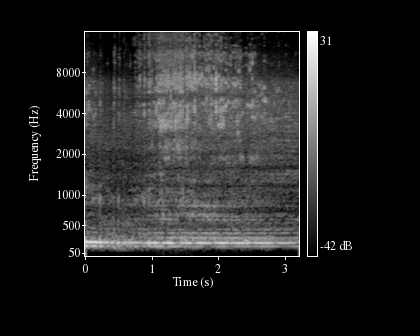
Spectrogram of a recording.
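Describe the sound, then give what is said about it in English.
A car with a loud, unauthorized muffler gives off a continuous throaty exhaust drone over a steady low hum, loud and unbroken, with no voices. “I do not believe that is an authorized muffler on a vehicle.”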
